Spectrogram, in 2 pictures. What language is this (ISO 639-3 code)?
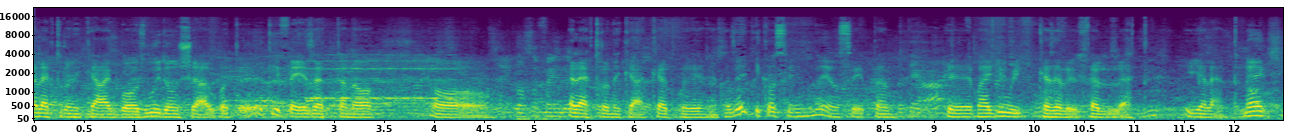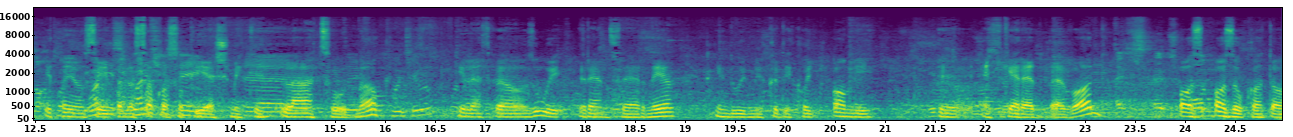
hun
